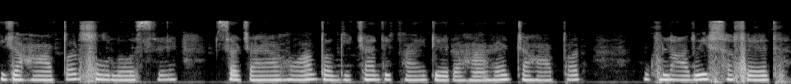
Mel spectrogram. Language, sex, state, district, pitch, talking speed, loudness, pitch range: Hindi, female, Maharashtra, Mumbai Suburban, 210 Hz, 115 wpm, -15 LUFS, 200-220 Hz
